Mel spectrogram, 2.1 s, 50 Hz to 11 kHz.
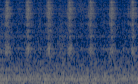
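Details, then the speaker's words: About 10-year-old 42-inch Aloha Breeze hugger ceiling fan on high speed: light, even clicks about three times a second over soft hum; fan also wobbles; owner suspects bearings but unsure of clicking source. "it does click - I don't know what the clicking noise is coming from probably the bearings but it could be wrong"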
